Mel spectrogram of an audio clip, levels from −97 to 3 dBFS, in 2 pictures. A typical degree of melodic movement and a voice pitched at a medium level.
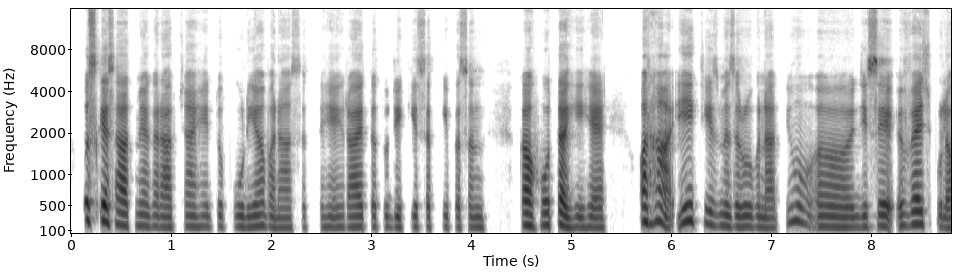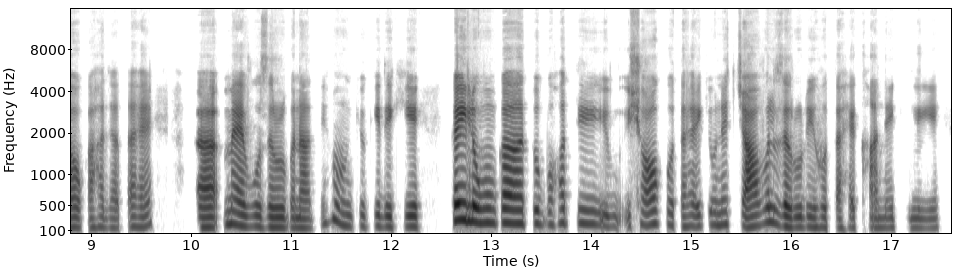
Yes: average, 3.4 semitones; medium, 170 Hz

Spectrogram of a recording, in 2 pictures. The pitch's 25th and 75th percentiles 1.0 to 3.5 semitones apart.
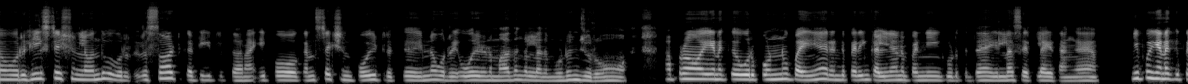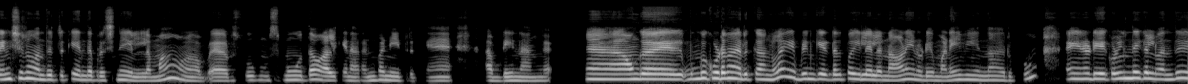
No: average, 4.2 semitones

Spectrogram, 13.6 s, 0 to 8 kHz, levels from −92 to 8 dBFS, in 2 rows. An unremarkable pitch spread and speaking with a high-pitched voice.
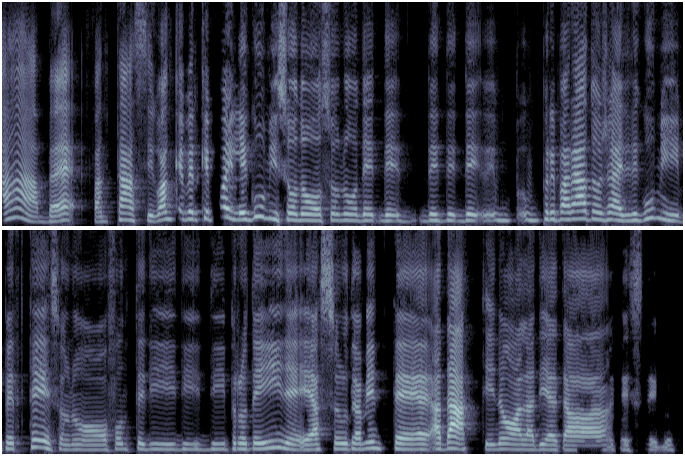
Yes: average, 4.0 semitones; high, 205 Hz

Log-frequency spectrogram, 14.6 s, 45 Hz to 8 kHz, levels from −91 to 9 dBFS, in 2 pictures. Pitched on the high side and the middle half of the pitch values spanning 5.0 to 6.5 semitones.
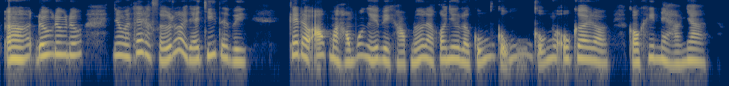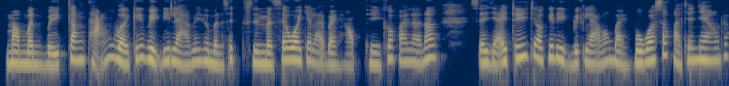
No: high, 220 Hz; average, 4.4 semitones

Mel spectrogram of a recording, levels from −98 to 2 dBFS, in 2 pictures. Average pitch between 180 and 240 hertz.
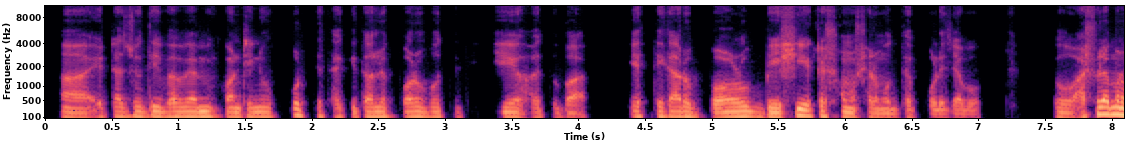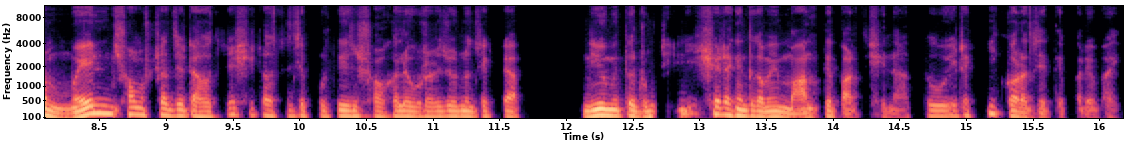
No: low, 110 Hz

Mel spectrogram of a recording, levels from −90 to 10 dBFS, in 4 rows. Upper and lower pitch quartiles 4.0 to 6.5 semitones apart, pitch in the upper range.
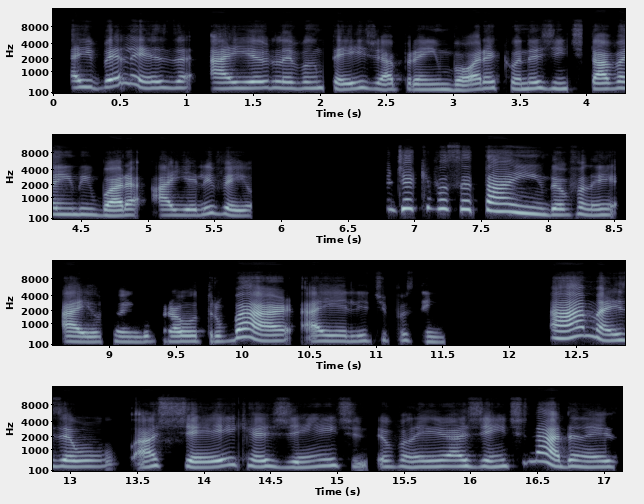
No: average, 3.2 semitones; high, 225 Hz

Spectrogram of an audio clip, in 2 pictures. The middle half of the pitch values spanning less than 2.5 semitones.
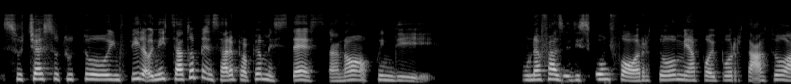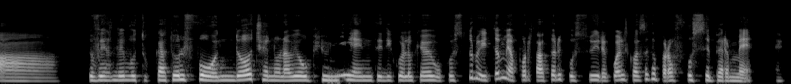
No: average, 2.8 semitones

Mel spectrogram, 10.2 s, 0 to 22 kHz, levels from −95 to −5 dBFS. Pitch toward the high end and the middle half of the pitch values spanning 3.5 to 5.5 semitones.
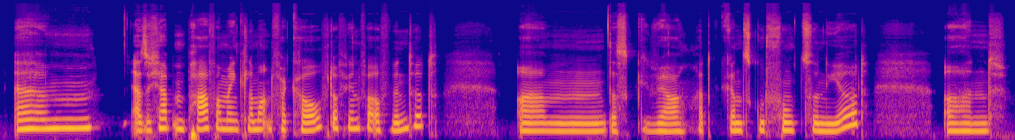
Yes: high, 200 Hz; average, 4.2 semitones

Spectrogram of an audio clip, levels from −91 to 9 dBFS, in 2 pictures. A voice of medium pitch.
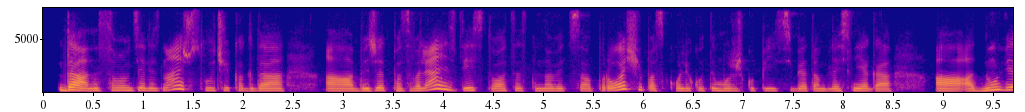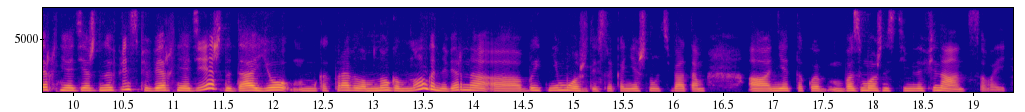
No: high, 195 Hz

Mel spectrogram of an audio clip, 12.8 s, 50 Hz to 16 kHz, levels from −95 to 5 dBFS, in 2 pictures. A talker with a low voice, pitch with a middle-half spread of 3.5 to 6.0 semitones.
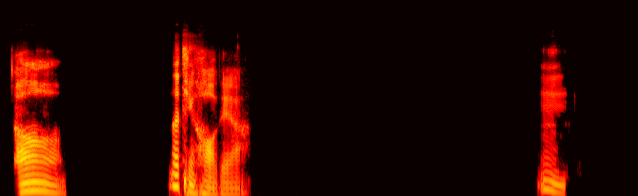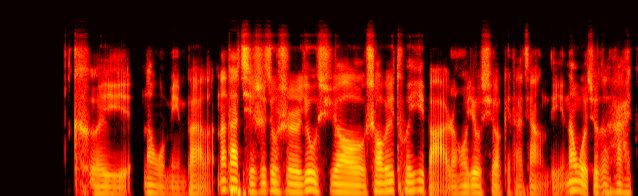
Yes: low, 100 Hz; average, 4.4 semitones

